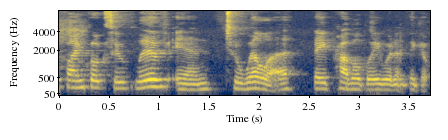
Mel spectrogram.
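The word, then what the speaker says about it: Tooele: just west of Salt Lake and it's it's pronounced tuilla to like to TOA yeah um I guess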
